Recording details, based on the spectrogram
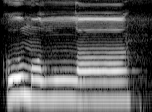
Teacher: lafaz Allah berada setelah huruf yang berharakat fathah atau dhummah maka hukum bacaannya disebut lem jalalah tafkhim cara bacanya dibaca tebal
